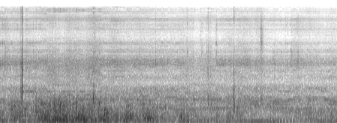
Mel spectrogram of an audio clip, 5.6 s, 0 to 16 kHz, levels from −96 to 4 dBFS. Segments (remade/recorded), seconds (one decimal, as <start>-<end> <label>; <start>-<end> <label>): 0.0-0.8 remade; 0.8-1.7 recorded; 1.7-3.1 remade; 3.1-3.6 recorded; 3.6-5.6 remade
